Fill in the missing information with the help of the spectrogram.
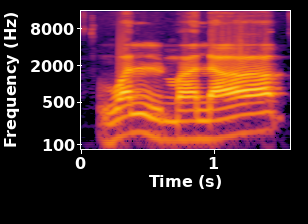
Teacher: اور یہاں پر بڑی مد ہے، اس کو ہم 5 الف کی مقدار کھینچ کر پڑھیں گے، واو کو لام سے ملائیں گے، اس الف کو نہیں پڑھیں گے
